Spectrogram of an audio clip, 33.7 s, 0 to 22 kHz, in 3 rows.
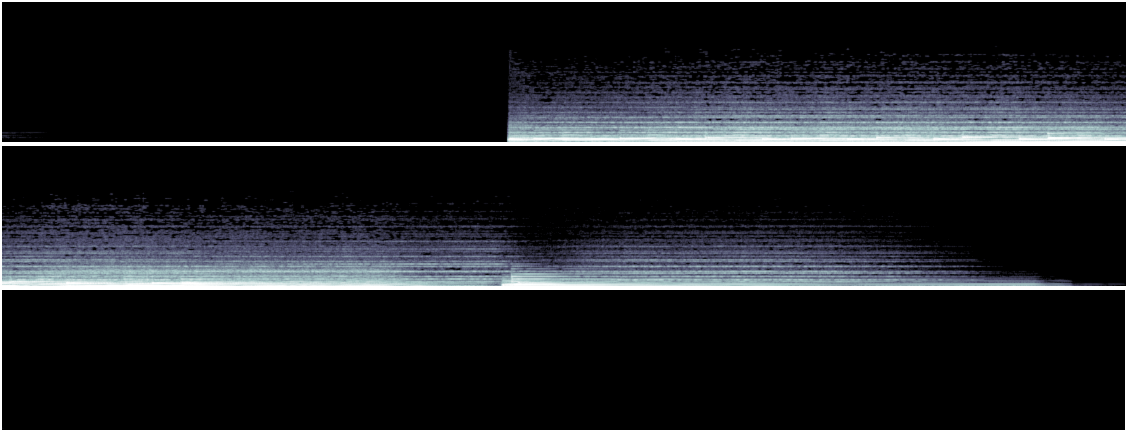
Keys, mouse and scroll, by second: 25.2 click, 27.5 F1, 28.2 F1, 32.6 F1.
